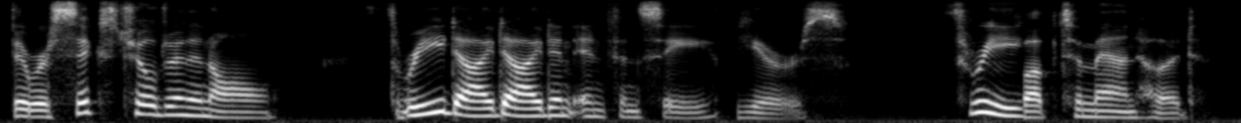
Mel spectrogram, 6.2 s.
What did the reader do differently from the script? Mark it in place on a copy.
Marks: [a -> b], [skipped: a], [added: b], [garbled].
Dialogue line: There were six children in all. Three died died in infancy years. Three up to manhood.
There were six children in all. Three died died in infancy years. Three up to manhood.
